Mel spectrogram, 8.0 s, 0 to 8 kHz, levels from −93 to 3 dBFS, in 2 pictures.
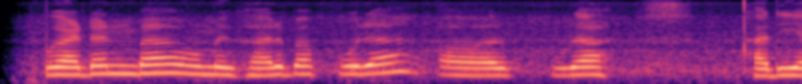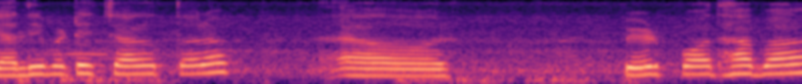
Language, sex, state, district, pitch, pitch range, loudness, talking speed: Hindi, female, Uttar Pradesh, Gorakhpur, 250 Hz, 220-265 Hz, -17 LUFS, 120 wpm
